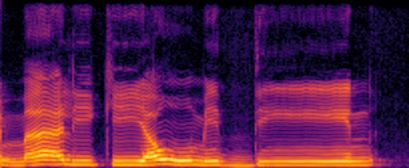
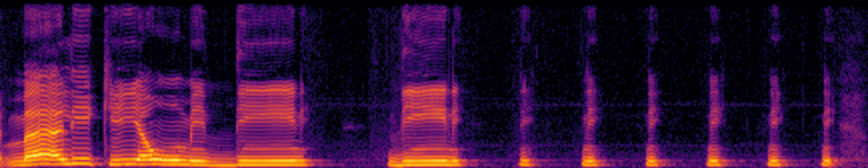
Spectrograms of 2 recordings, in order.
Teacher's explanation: یہ جو نی ساؤنڈ ہے نا یہ آپ نے اتنا آہستہ کرنا ہے کہ یہ سب نہ سنے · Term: وقف روم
